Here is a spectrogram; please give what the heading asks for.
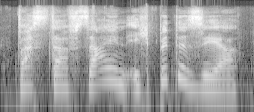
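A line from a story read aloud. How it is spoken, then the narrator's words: Startled cry. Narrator (German): ruft Ladislaus erschrocken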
